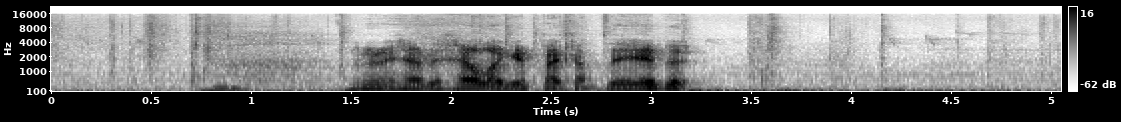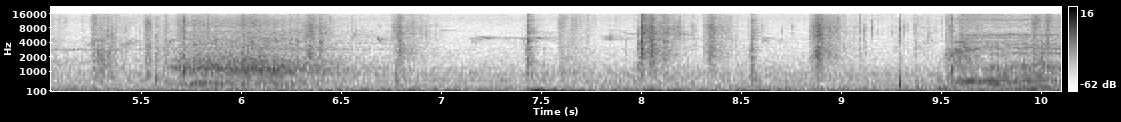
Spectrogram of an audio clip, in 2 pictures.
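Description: Footsteps scrape and tap on rock.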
